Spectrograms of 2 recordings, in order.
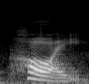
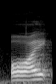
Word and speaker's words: hoy: say in spanish lunes remember the h is silent in spanish so you don't say hoy okay you start from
